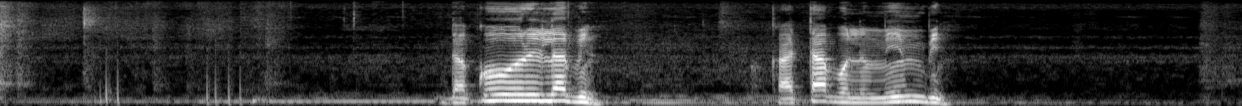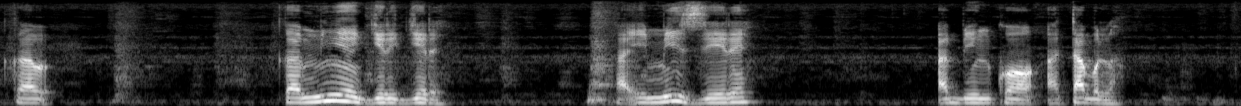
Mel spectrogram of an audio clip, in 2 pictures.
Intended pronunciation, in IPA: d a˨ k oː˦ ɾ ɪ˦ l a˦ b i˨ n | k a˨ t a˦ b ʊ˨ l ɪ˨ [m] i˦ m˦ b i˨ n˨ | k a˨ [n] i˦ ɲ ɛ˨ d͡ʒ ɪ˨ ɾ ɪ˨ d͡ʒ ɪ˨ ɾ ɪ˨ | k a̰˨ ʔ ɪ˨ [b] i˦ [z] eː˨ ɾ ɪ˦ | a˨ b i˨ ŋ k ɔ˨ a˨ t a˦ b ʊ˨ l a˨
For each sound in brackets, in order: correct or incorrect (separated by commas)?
correct, incorrect, incorrect, correct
